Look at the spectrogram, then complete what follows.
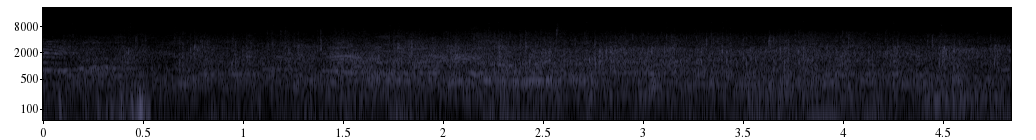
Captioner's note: audience applauding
